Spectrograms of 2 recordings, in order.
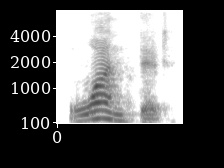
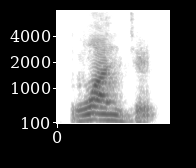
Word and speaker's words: wanted: So if a verb finishes in letter T or in letter D in present, so in past, you know that you only add letters ed, and the pronunciation is like id, okay? For example, we have want in present, so in past, the pronunciation is wanted, wanted, okay?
